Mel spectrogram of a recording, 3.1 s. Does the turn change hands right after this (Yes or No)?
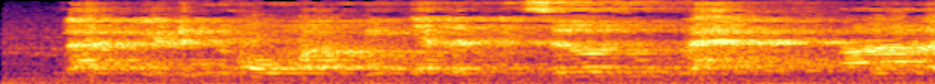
Yes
